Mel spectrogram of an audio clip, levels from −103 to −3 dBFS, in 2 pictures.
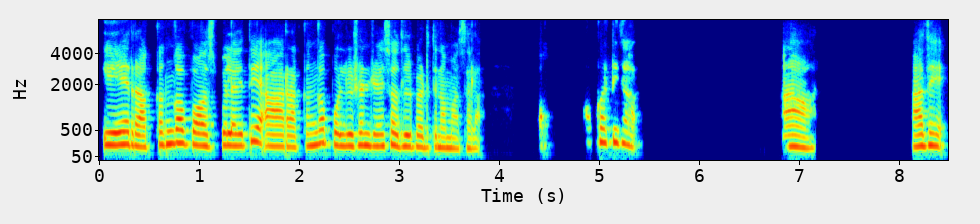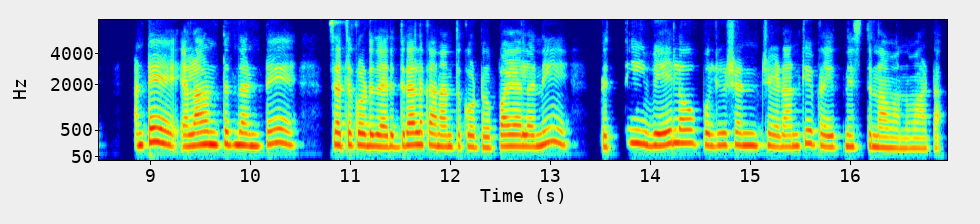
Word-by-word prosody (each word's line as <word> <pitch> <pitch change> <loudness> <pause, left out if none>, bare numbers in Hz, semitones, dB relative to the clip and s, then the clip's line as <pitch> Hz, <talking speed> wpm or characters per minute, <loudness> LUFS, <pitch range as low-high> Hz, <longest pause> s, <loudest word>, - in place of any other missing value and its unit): ఏ - - +7 0.2
రకంగా 230 +6 +2
పాజిబుల్ 215 0 +2
అయితే 210 +8 -1 0.2
ఆ - - +2 0.2
రకంగా 210 +6 -1
పొల్యూషన్ 215 0 +1
చేసి, 205 +1 -3
వదిలుపెడుతున్నాం 190 -3 -2
అసలా. 170 -1 -9 1.1
ఒక్కొక్కటిగా 270 -3 -1 1.6
ఆ! - - +3 1.3
అదే. 210 +1 +2 0.5
అంటే 225 +5 +4 0.3
ఎలా 215 +2 +4
ఉంటుందంటే, 230 -1 +2 0.6
శతకోటి 220 -1 +2
దరిద్రాలకు 215 +3 +2
అనంత 200 0 0
కోటి 195 -2 -2
ఉపాయలని, 205 +5 +1 0.5
ప్రతి 195 +8 -3 0.2
వేలో 250 +4 +4 0.2
పొల్యూషన్ 220 0 -1 0.2
చేయడానికి 205 +3 -2
ప్రయత్నిస్తున్నామనమాట. 185 -4 -3
210 Hz, 90 wpm, -24 LUFS, 200-225 Hz, 1.6 s, ఏ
